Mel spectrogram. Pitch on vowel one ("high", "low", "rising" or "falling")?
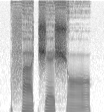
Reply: low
